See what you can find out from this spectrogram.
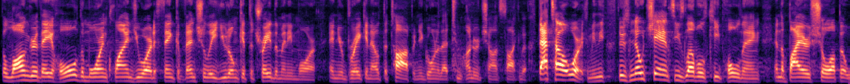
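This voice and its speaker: A man's voice: medium pitch, a little mellow. A man hosting a live stock-trading stream, giving rambling, conversational, self-deprecating market commentary. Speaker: day-trading stream host.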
